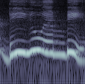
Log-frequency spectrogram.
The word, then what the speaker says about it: dumb: ठीक उसी तरह DUMB, हम लोग डम्ब नहीं बोलेंगे, लेकिन अक्सर लोग डम्ब भी बोलते हैं, which is totally wrong. The actual pronunciation will be DUM, dumb. B is silent over here, so we will pronunciate dumb.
